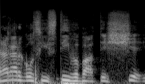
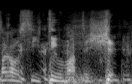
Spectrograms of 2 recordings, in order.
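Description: First: Said in the usual way. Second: A light impression of friend Renee's voice; imitating Renee. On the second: Friend Renee heading to see Steve, lightly imitated. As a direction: do Renee's casual way of talking. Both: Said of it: "You know how Renee talks".

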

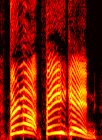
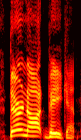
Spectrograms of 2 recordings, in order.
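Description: First: Higher, slow, disbelieving repeat; shocked. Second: Said in the usual way. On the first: Real, not acted. Telling vegan listeners about the probiotics, higher and slow in shock. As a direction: stretch it out in shock. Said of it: "I was shocked".

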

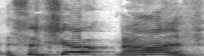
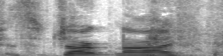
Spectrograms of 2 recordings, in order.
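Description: First: High excited. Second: Said in the usual way. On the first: Shown as a demonstration.

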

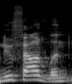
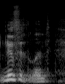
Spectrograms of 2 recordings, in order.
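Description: First: Newfoundland with a long "foun" like found; Newfoundland read as "New-FOUND-land"; Newfoundland said wrong. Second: Newfoundland said quickly, "New-fun-land"; Newfoundland the local way, softer; Newfoundland corrected. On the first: Reading the review from Newfoundland, stumbling on the name. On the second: Correcting himself on the place name in a review. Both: Real, not acted.

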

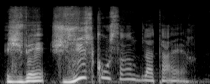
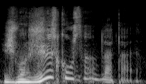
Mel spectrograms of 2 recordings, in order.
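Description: First: Lent, voix de petite fille émerveillée; imite-la lentement, comme une enfant; fillette rêveuse. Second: Plus aigu, imitation de fillette; reprends-la en voix aiguë d'enfant; fillette enjouée. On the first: Retold or imitated. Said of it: "elle fait comme des gestuels de fillette". (voix d'enfant lente et légère) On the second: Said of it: "elle refait encore le même geste". (petite voix aiguë d'enfant)

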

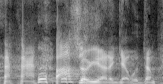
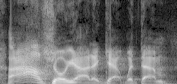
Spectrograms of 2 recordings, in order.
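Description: First: Chuckling through a bold promise; laughing boast. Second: Lower, hammed-up shouted boast; mock shout. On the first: Retold or imitated. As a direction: laugh while you brag. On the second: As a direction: belt the promise out. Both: Voicing the lady on the ferry.

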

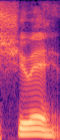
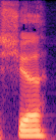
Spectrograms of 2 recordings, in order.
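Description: First: "shoey" said as SHOO-ee in place of sure; Manx shoey. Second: Said in the usual way. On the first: Shown as a demonstration. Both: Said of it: "shoey instead of sure".

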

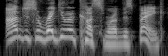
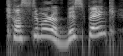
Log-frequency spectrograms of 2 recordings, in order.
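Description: First: Said in the usual way. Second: Customer of this bank tossed back high and sneering, rising on bank; mocking echo. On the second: Daniel repeats her words, sneering.

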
